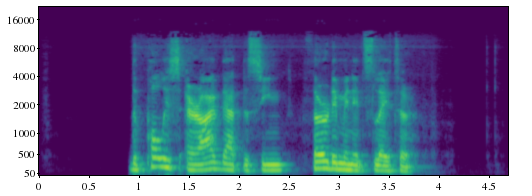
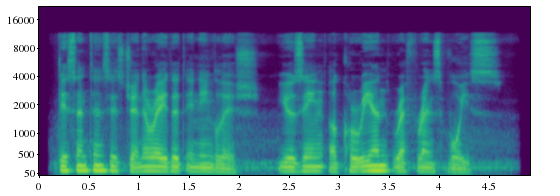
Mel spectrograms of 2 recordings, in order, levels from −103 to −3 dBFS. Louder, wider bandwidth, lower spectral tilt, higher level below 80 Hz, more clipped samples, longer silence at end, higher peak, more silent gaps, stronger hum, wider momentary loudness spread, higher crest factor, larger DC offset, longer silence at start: about the same, -23 LUFS vs -24 LUFS; about the same, 12 kHz vs 12 kHz; about the same, -6 dB/octave vs -6 dB/octave; second, -64 dBFS vs -54 dBFS; neither; first, 0.9 s vs 0.2 s; about the same, -6 dBFS vs -6 dBFS; neither; neither; about the same, 11 LU vs 11 LU; about the same, 18 dB vs 18 dB; neither; first, 0.9 s vs 0.15 s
